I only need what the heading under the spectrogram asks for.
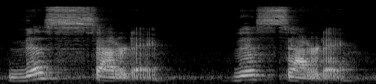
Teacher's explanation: That final S sound at the end of this is continuing on into the word Saturday.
